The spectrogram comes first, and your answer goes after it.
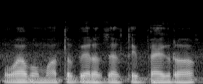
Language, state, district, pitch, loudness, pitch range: Kokborok, Tripura, Dhalai, 100 Hz, -18 LUFS, 95-100 Hz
